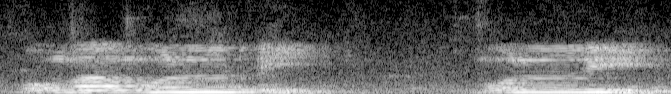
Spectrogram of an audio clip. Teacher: dibaca suara tanwin berubah menjadi lam sukun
